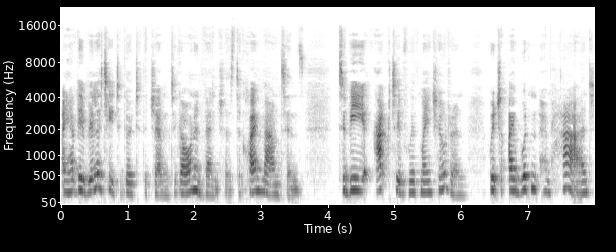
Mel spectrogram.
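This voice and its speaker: A woman speaks in an English accent. Her pace is moderate. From England, outskirts of London. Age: 30s. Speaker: lifestyle livestreamer. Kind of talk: casual livestream chat.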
